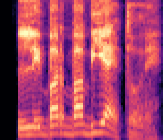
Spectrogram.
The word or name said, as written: le barbabietole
